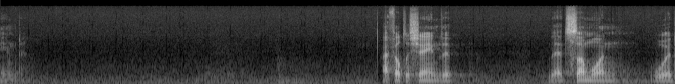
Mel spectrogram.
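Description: A young man speaks calmly and slowly, close by, with long pauses.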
